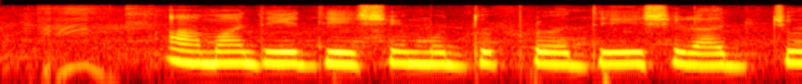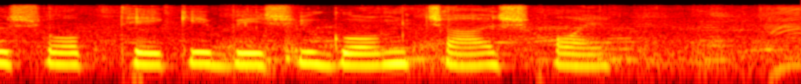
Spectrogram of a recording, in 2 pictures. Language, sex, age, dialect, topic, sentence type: Bengali, female, 18-24, Standard Colloquial, agriculture, statement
